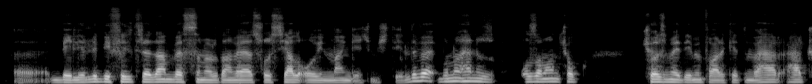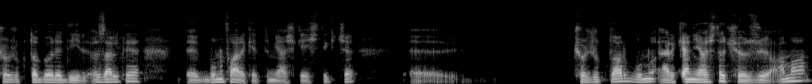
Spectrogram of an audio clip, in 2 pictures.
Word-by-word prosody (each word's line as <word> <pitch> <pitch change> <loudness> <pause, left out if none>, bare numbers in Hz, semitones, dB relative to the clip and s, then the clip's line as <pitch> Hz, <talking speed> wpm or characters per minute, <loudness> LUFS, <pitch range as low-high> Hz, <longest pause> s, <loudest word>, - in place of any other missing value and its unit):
ııı, - - -10
belirli 105 +5 +2
bir 125 - +5
filtreden 120 -1 +3
ve 115 - +5
sınırdan 100 -2 -1
veya 100 0 +3
sosyal 105 +1 +1
oyundan 95 -1 -1
geçmiş 85 0 -12
değildi 155 - -2
ve 175 - +5
bunu 145 +3 0
henüz 140 -5 -1 0.3
o 125 - -2
zaman 130 +1 +1
çok 125 -1 -4 0.5
çözmediğimi 110 -2 +2
fark 95 -1 -2
ettim 100 -1 -4
ve 100 - 0
her 110 0 0
her 110 -1 -2
çocukta 110 -1 -1
böyle 110 -2 +3
değil. 100 -4 -2
Özellikle, 125 +5 0 0.5
eee, 105 -1 -1
bunu 115 +5 -1
fark 95 -5 +1
ettim, 90 +2 -5
yaş 90 -1 -4
geçtikçe. 110 +6 -6 0.6
Eee, 485 -5 -11 1.2
çocuklar 115 +6 0
bunu 120 +3 +1
erken 105 +4 +4
yaşta 115 +5 +4
çözüyor 95 -4 0
ama, 155 - -1
110 Hz, 150 wpm, -23 LUFS, 100-125 Hz, 1.2 s, bir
